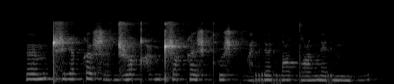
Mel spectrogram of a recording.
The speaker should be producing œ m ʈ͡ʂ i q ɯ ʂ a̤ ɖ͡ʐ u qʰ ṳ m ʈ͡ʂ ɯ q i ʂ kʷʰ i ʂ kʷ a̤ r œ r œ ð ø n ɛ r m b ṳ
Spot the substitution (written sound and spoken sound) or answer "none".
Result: ð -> dˤ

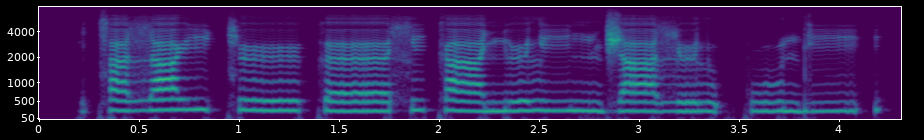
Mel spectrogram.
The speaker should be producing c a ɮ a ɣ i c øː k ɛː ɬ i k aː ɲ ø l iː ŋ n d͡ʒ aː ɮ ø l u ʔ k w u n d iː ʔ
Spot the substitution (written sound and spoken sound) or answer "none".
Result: ɛː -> ɜː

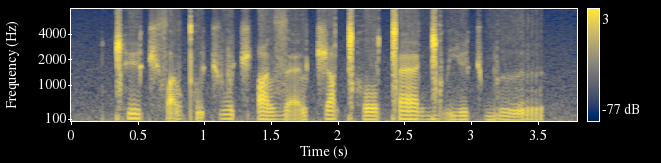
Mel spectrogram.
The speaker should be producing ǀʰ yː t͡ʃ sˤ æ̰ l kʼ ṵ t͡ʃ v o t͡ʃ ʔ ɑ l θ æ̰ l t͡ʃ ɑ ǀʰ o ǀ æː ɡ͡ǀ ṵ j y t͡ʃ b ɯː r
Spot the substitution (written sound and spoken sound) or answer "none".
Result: θ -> z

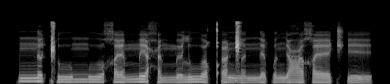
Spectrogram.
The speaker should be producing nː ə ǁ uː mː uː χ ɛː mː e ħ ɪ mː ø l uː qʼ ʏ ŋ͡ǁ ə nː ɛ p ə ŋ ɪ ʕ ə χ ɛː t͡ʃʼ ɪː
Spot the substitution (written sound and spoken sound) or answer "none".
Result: none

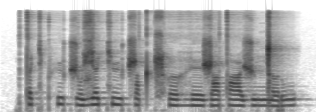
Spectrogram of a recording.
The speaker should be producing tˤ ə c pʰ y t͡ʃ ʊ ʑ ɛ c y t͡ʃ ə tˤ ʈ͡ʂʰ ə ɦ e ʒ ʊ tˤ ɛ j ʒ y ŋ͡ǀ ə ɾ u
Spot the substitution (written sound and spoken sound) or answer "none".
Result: none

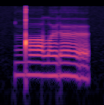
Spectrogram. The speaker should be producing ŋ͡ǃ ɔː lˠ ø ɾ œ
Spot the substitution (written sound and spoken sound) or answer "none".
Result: none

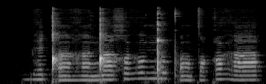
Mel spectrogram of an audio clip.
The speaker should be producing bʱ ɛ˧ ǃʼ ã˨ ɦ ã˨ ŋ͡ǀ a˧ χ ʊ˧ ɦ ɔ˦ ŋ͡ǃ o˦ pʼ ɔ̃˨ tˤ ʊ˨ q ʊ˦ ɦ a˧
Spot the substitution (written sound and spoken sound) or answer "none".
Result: ŋ͡ǀ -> ŋ͡ǃ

